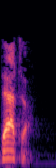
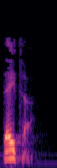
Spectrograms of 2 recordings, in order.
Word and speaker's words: Data: And as they are conversing, she continues to mispronounce his name. She keeps calling him Data. And every time she calls him Data, he corrects her and says, "No, it's Data."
